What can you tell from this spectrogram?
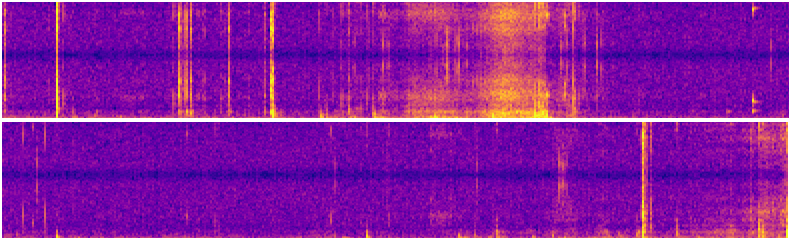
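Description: Muffled underwater handling noise from a submerged camera: scattered sharp clicks and knocks, with a louder swishing rush of water about two to three seconds in.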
